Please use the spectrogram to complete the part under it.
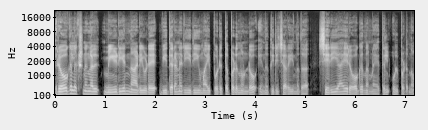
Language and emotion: Malayalam, neutral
